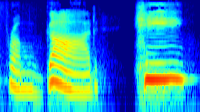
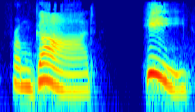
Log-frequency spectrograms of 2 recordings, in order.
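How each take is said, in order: Both takes have the same delivery.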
